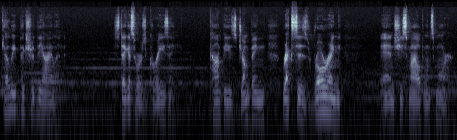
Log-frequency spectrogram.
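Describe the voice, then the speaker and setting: A man with a fairly low voice and a bright, forceful edge works as a narrator and host. His delivery is expressive, suited to storytelling. Film score music plays behind him. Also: slow. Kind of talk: audiobook narration and casual sign-off.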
